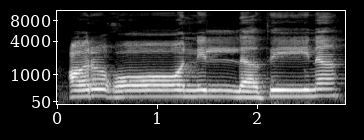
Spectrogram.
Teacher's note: لیکن اگر ہم نے پچھلی آیت پر وقف نہیں کیا ہے تو یہاں آیت کے آخر میں نون کتنی ہے، نون کتنی کو لام کے ساتھ ملا کر پڑھا جائے گا اور الف کو چھوڑ دیا جائے گا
